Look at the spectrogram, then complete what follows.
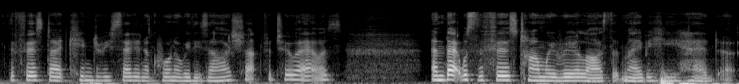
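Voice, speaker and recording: A woman, a guest in a TV studio interview, talking warmly and reflectively with frequent pauses. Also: mid-range voice. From Netherlands, raised in Australia. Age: 60s. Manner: warm, reflective, frequent ums and soft laughs.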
